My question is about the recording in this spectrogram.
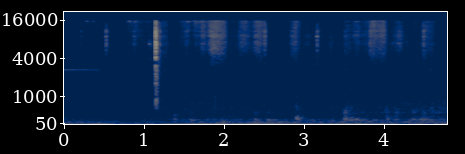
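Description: Low steady rumble of engine and road noise inside a car's cabin, with a few faint scattered clicks, the clearest about a second in. The ringing tail of a chime fades out in the first half second.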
